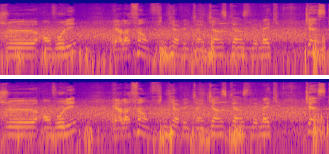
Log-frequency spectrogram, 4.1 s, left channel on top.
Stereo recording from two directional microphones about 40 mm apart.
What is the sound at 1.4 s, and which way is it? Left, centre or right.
Speech, right.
